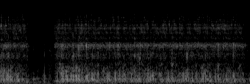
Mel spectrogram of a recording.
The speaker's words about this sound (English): That standard, you can just hear the volume of water, it's moving. Those bigger perks just have like a bit more, they feel airy, but they don't feel like they're like lacking moving water.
